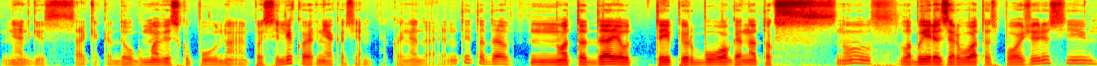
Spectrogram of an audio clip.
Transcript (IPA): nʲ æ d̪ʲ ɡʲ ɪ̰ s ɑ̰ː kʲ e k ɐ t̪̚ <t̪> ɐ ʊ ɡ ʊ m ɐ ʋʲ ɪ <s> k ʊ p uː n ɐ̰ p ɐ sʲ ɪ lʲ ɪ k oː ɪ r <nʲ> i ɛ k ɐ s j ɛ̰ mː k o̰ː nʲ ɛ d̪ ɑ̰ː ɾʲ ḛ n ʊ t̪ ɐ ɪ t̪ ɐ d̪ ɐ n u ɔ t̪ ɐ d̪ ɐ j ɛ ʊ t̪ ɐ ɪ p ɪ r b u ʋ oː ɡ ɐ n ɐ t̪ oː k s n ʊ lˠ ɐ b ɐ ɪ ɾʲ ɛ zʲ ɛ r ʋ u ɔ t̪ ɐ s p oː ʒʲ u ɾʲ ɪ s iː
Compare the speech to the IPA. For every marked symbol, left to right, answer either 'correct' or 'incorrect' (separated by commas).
incorrect, correct, correct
